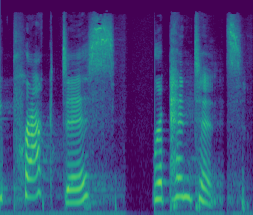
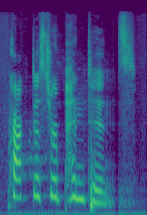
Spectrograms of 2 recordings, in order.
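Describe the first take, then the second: First: Slow emphasis. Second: "Practice repentance." said again, falling, stress on "Practice"; repeated for emphasis. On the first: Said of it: "number three, practice repentance". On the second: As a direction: land the word "Practice" hard and let it fall. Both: Shown as a demonstration.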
